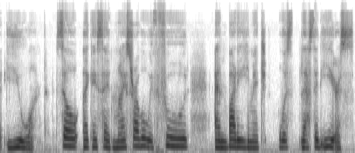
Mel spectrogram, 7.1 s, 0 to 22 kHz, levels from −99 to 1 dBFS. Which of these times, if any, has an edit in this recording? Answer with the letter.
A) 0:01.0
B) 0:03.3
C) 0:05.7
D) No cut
A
